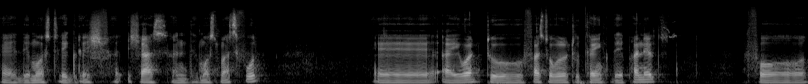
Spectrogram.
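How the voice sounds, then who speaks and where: A man speaks fairly slowly in a very deep, low voice with a bright, sharp tone. His intonation is monotone and flat, broken by long, frequent pauses. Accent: Kenyan coastal. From Kenya, Kilifi County (coast). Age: 40s. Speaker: job interview candidate. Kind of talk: formal interview presentation. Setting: selection panel interview. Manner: halting, many repetitions and fillers.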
